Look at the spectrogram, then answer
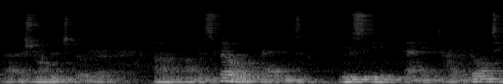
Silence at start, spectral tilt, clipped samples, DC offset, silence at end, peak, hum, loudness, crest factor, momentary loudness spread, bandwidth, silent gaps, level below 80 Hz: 0 s; -7.5 dB/octave; under 0.1%; under 0.1%; 0 s; -16 dBFS; none; -35 LUFS; 18 dB; 10 LU; 14.5 kHz; none; -60 dBFS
